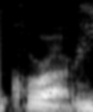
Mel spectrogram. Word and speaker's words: crores: Crores? Yeah. 18 crores.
